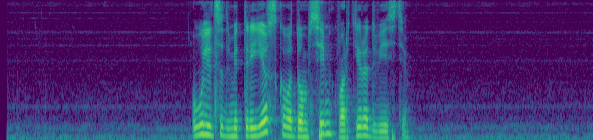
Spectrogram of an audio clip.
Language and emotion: Russian, neutral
